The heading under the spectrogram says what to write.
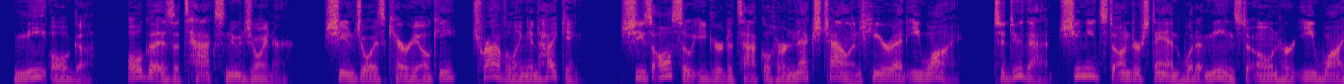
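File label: US English, male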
